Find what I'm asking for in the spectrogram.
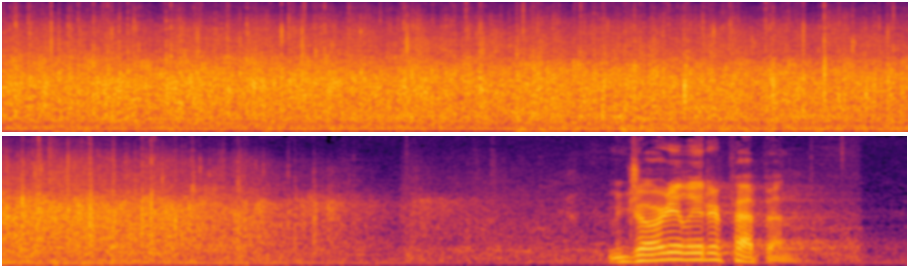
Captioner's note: applause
